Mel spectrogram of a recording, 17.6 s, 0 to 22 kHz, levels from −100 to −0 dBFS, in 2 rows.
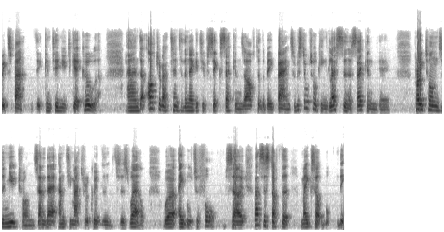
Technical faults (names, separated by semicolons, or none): cut-off end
